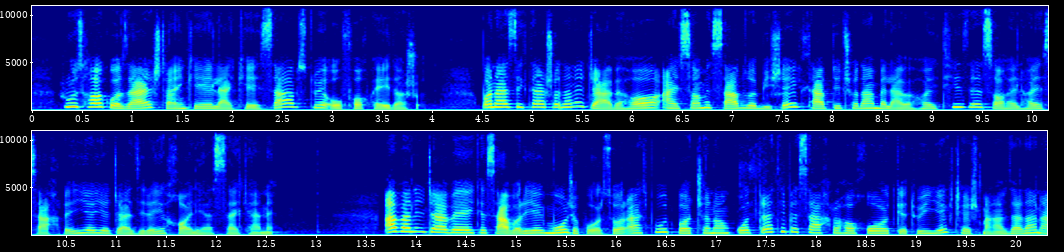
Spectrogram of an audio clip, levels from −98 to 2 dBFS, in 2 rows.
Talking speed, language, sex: 165 wpm, Persian, female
